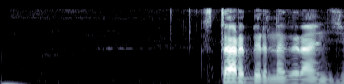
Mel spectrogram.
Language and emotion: Russian, neutral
